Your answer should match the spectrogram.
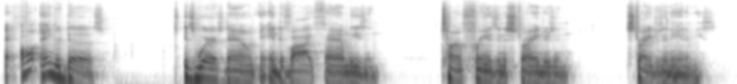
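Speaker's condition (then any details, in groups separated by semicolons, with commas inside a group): No condition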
